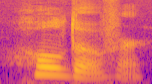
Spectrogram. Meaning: Something left behind, saved or remaining from an earlier time
- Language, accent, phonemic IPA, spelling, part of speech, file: English, US, /ˈhoʊldˌoʊvɚ/, holdover, noun, En-us-holdover.ogg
